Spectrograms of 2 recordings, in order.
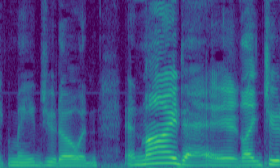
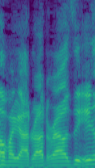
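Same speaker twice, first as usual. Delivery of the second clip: put-on nervous, gushing voice; 3 dB louder than usual. Retelling how he acted around her at first: imitating someone nervous. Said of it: "how, like, nervous he was around me".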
